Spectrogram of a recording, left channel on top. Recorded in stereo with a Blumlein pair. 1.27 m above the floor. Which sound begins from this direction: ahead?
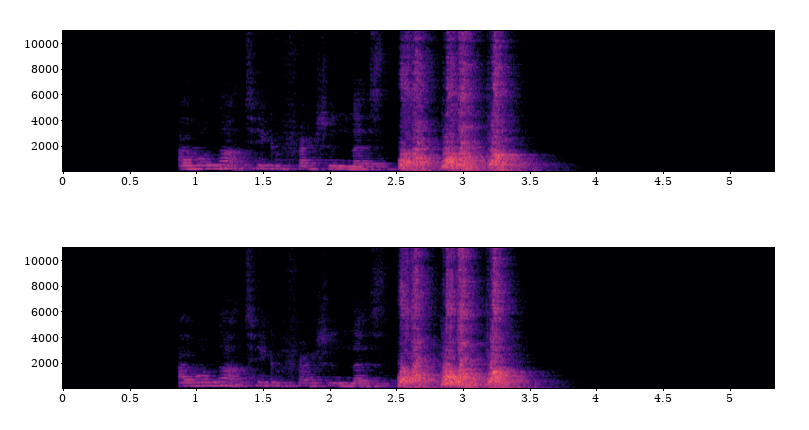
A woman speaking, at 0.9 s.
